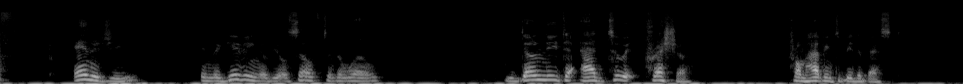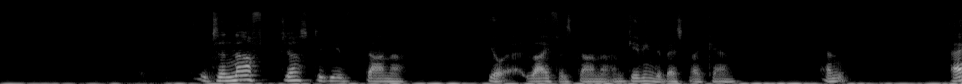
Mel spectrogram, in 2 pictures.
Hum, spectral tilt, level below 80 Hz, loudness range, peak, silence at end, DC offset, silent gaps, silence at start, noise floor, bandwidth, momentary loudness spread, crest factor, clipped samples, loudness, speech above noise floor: none; -8 dB/octave; -58 dBFS; 6 LU; -12 dBFS; 0 s; under 0.1%; none; 0 s; -51 dBFS; 12.5 kHz; 13 LU; 18 dB; under 0.1%; -33 LUFS; 22 dB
